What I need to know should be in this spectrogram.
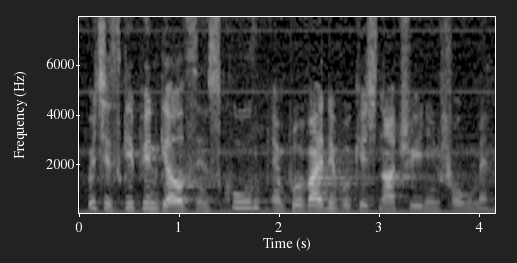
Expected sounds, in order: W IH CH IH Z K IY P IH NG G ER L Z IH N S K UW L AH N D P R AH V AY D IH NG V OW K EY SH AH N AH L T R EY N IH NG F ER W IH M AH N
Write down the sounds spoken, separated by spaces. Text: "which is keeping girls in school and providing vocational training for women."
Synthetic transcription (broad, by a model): W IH CH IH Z K IY P IH NG G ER L S IH N S K UW L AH N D P R AH V AY D IH NG V OW K EY SH AH N AH L T R EY N IH NG F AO W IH M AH N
